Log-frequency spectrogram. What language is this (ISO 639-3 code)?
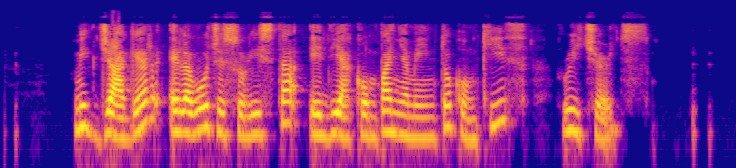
ita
